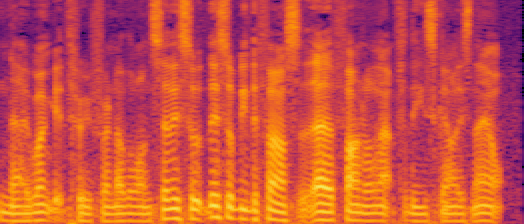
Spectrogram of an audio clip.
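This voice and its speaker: A man's voice: lowish voice, fairly even intonation, quick pace, gravelly, no room sound. A man doing live race commentary, chatty and jokey as he reads out lap times.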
